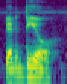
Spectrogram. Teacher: Anytime there's that D between two vowels, right, it gets that voiced interdental fricative sound, th. And when it's spoken fast, that th disappears.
